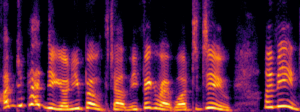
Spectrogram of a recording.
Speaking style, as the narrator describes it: she said with a laugh

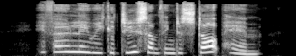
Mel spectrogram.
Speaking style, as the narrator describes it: sighed the celluloid doll

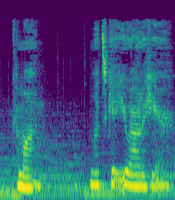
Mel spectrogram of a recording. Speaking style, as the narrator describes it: she said gently

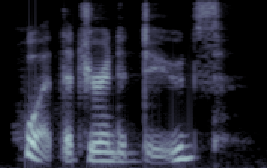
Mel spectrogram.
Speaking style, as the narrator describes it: Dean scoffs

